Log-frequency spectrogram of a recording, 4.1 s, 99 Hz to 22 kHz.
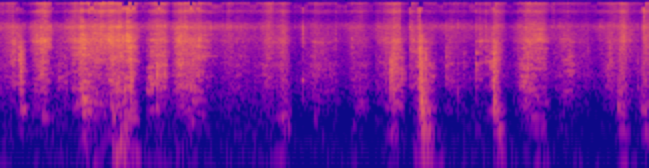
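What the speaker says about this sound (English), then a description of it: "This is a 10mm nut, 10mm nut. Give it a loosen." A wrench turns a 10mm nut on a car battery terminal, producing a few short, close scraping and rasping strokes with brief pauses between them.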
